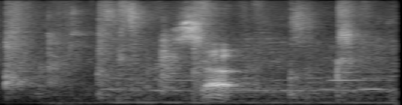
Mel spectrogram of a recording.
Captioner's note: footstep sounds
